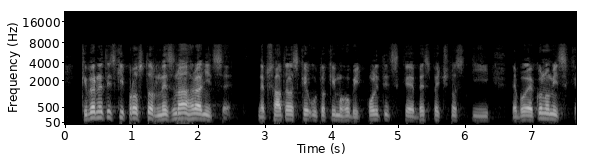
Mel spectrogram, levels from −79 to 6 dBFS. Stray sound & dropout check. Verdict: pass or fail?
pass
